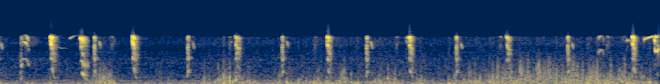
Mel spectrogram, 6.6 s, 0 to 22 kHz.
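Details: Morning courtship of a peregrine falcon in Manchester, New Hampshire, 25 March 2020: spaced, scratchy cackling notes roughly twice a second, some doubled, over a low rumbling background.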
